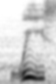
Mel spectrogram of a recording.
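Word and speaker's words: Wiese: Garden City captains Joel Bellows, Caleb Weiss. I'm sorry I mispronounced his name in the pregame. He spelled W-I-E-S-E, pronounces it Weiss.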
